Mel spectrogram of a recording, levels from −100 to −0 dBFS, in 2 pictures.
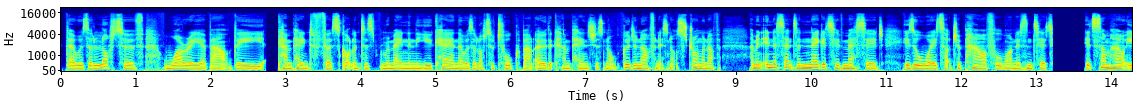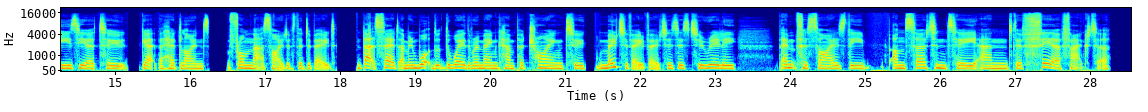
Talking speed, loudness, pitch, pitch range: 190 wpm, -27 LUFS, 180 Hz, 165-190 Hz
